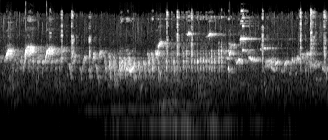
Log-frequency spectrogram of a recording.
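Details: White-rumped shama master song for prompting other shamas to sing; rich warbled whistles that run on without a break, with a faint low hum underneath partway through.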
